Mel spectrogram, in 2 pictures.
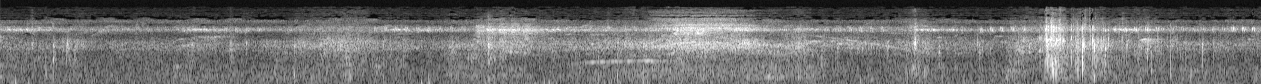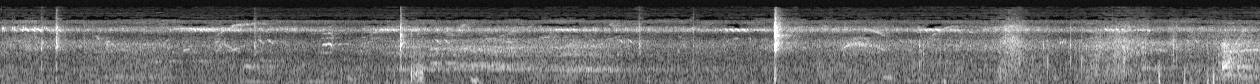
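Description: Faint field ambience: insects chirring in a steady high band, with scattered rustles and sharp clicks as a dragon fruit is cut from the cactus with hand pruning shears. The sharpest click comes about fifteen seconds in.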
